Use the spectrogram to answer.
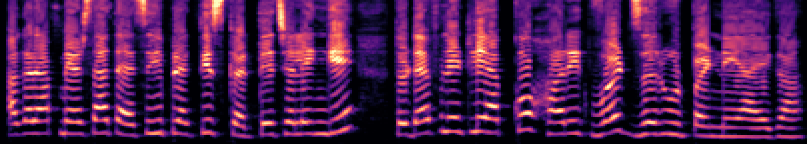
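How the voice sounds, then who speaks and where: High-voiced woman teaching English reading. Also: moderate pace. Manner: patient, repeats each word after spelling it out; asks questions to the viewer and answers them herself. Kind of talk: online reading lesson, spelling words letter by letter.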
